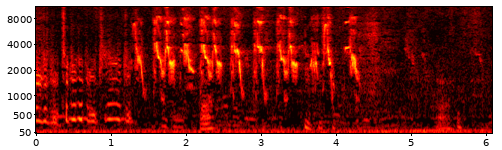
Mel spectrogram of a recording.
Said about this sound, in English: All the birds except for these parrots, they're always busy twittering away.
